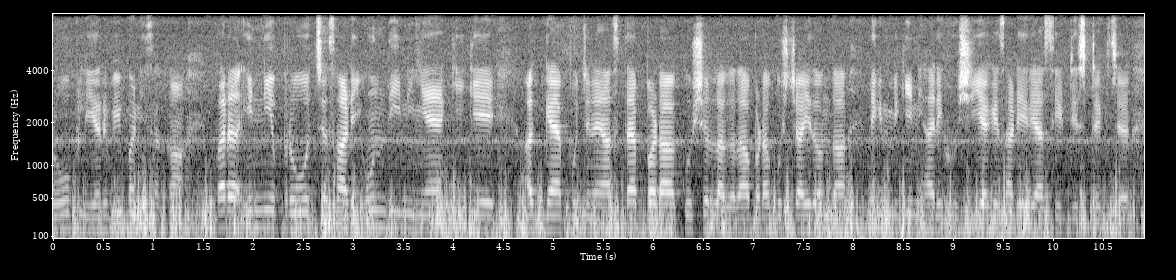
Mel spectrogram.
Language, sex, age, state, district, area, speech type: Dogri, male, 18-30, Jammu and Kashmir, Reasi, rural, spontaneous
